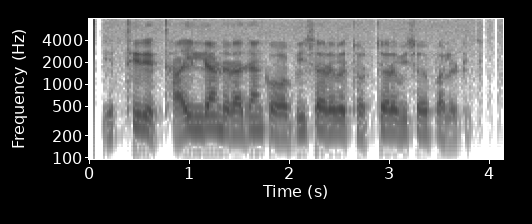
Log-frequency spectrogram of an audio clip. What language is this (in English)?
Odia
